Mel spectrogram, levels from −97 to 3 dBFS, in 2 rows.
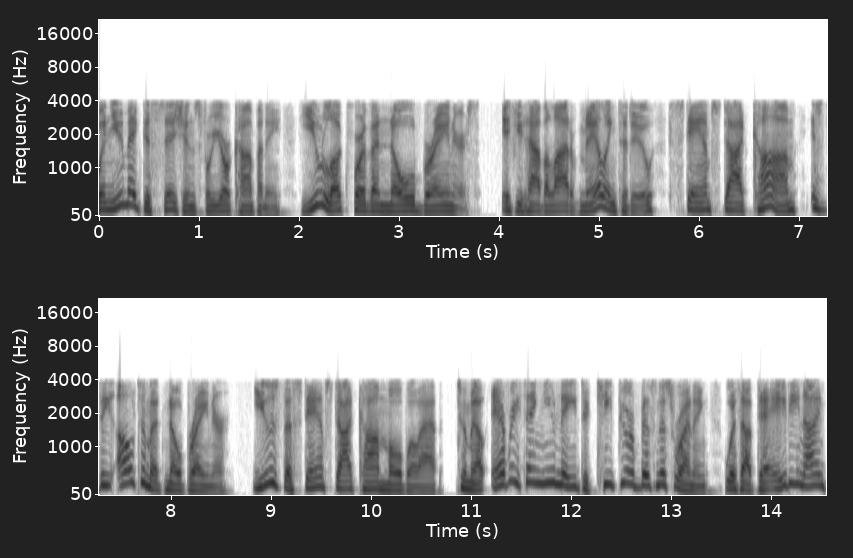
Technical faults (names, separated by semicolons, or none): packet loss with pitch repetition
